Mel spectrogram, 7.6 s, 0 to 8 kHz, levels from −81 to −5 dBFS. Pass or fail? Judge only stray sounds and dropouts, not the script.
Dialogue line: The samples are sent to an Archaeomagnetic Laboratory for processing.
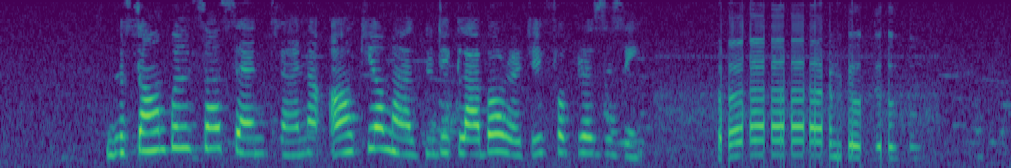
fail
